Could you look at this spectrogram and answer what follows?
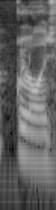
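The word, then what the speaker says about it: close: एस से आपको यहां पे ज बनाना है। इ का उच्चारण कहना नहीं है। तो ये आपका क्लोज हो गया।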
